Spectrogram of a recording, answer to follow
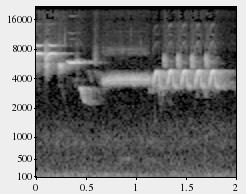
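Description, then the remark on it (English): A bird sings a high, bright spring song: a few whistled notes sliding down, a long sustained tone, then a quick run of rapid trilling chirps, clear and fairly quiet with no talking. “Beautiful spring song.”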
